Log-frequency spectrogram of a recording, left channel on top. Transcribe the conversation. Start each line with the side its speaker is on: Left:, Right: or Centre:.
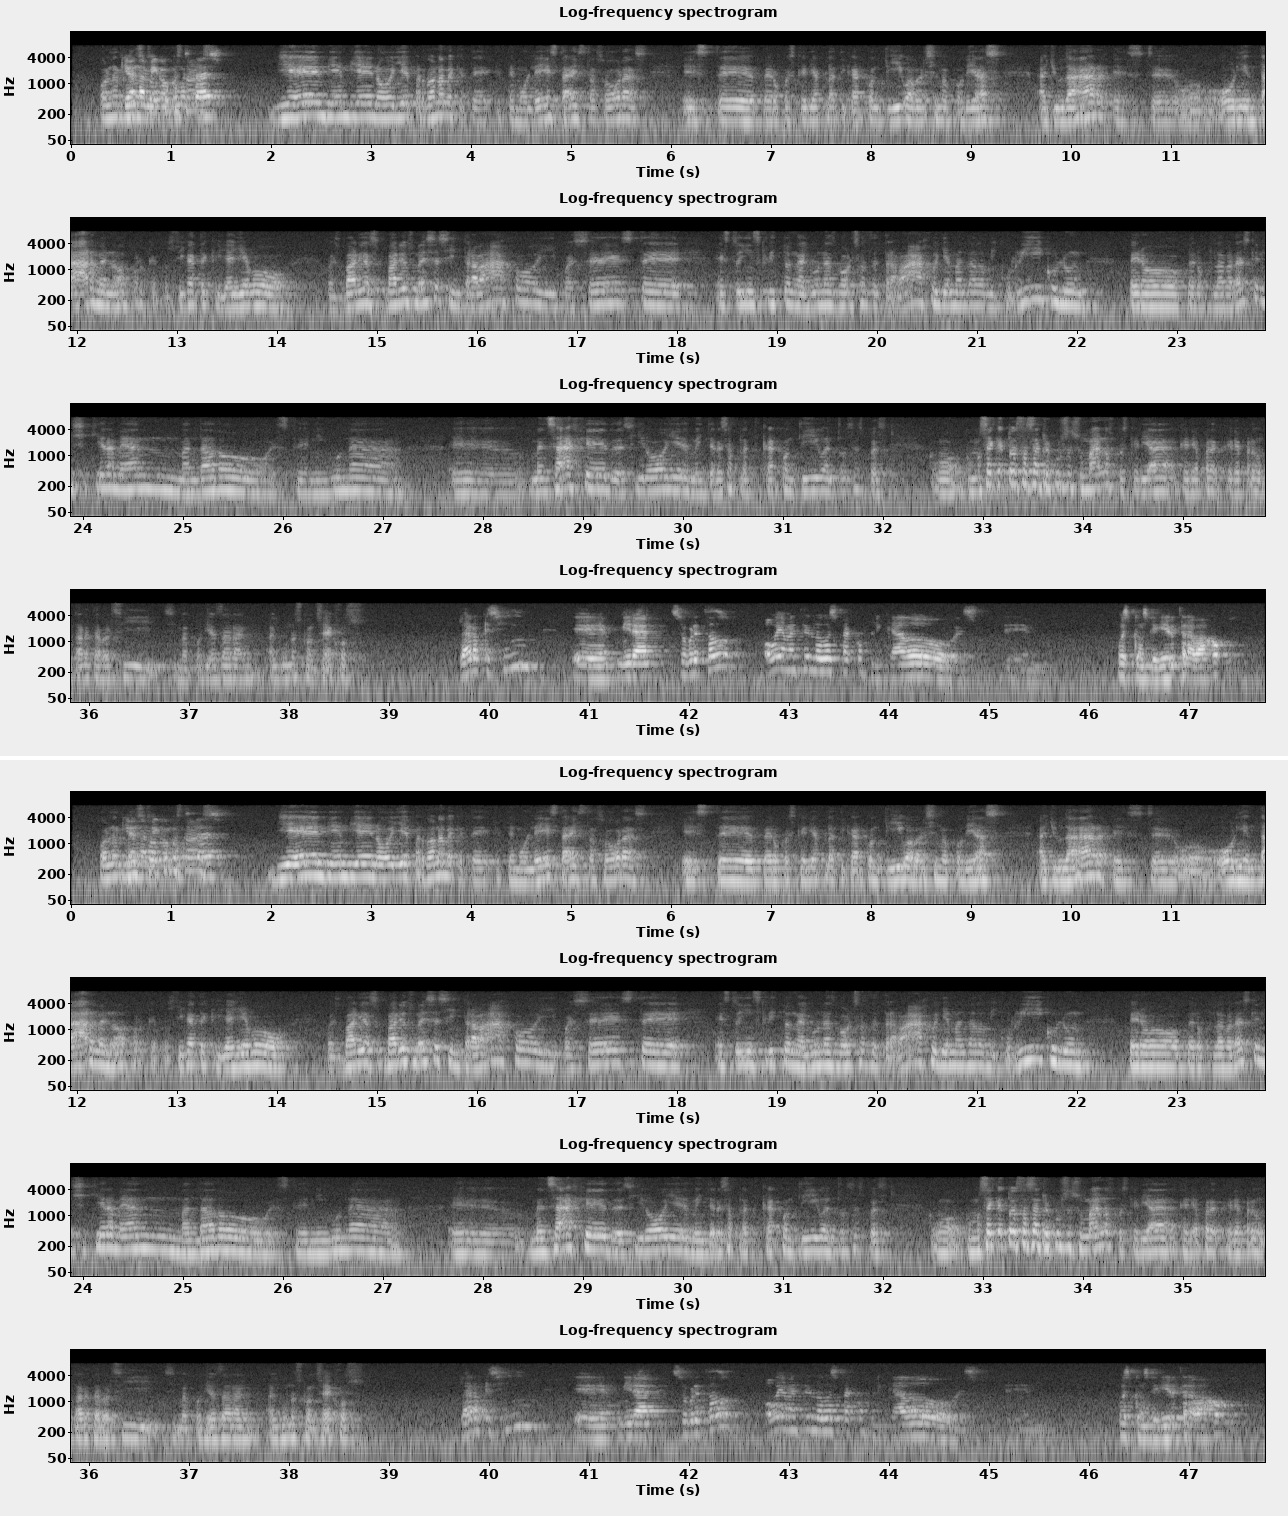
Right: Hola Ernesto,
Left: ¿Qué onda, amigo?
Right: ¿cómo
Left: ¿Cómo
Right: estás?
Left: estás?
Right: Bien, bien, bien. Oye, perdóname que te, que te molesta a estas horas, este, pero pues quería platicar contigo a ver si me podías ayudar, este, o o orientarme, ¿no? Porque pues fíjate que ya llevo pues varios, varios meses sin trabajo y pues este, estoy inscrito en algunas bolsas de trabajo y he mandado mi currículum, pero, pero pues, la verdad es que ni siquiera me han mandado, este, ninguna eh, mensaje de decir, oye, me interesa platicar contigo. Entonces, pues, como, como sé que tú estás en recursos humanos, pues quería, quería, pre- quería preguntarte a ver si, si me podías dar al- algunos consejos.
Left: Claro que sí. Eh, mira, sobre todo, obviamente luego está complicado, este, pues conseguir trabajo pues,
